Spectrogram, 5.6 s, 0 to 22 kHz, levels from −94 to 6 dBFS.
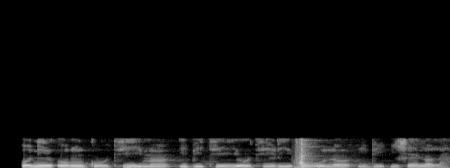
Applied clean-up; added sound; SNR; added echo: none; Microwave oven; 4 dB; reverberation time 1.6 s.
